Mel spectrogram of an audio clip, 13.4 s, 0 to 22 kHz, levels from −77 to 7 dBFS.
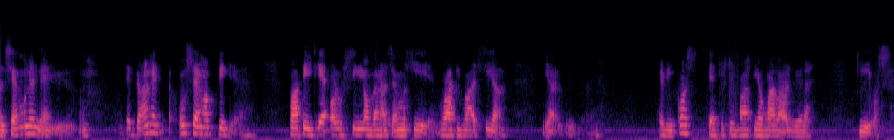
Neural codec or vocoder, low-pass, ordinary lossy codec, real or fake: codec, 44.1 kHz, 2.6 kbps, DAC; none; none; fake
